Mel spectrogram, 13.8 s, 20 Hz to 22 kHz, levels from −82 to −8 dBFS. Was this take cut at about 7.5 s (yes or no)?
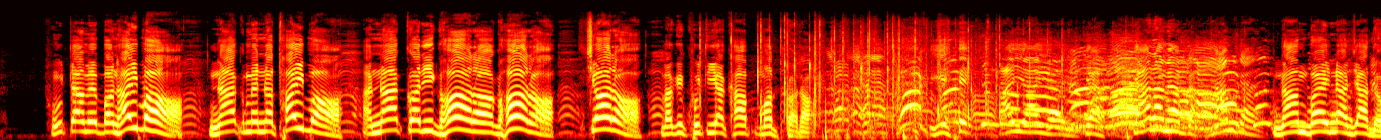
no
